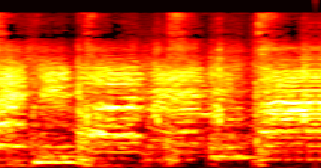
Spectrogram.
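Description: Large choir of many voices singing together, accompanied by hand drums beaten in a steady rhythm.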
